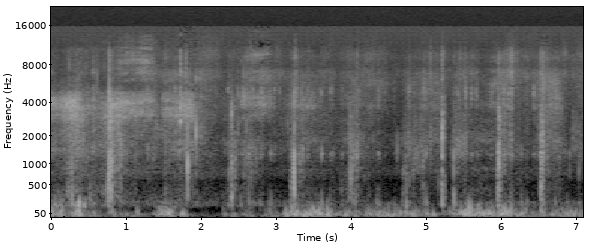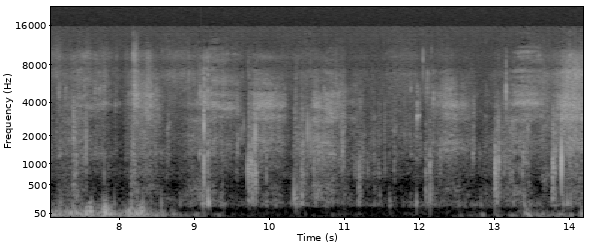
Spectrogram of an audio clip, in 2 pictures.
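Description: Footsteps on loose rock and gravel, an uneven step about one to two times a second, with a low rumble underneath at times.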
